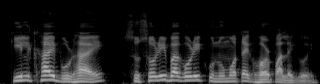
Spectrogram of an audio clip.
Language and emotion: Assamese, neutral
